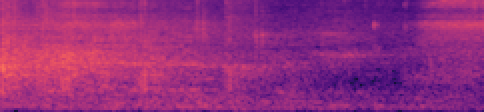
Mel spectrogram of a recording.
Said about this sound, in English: Let's give Simon a cheer. There he is.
